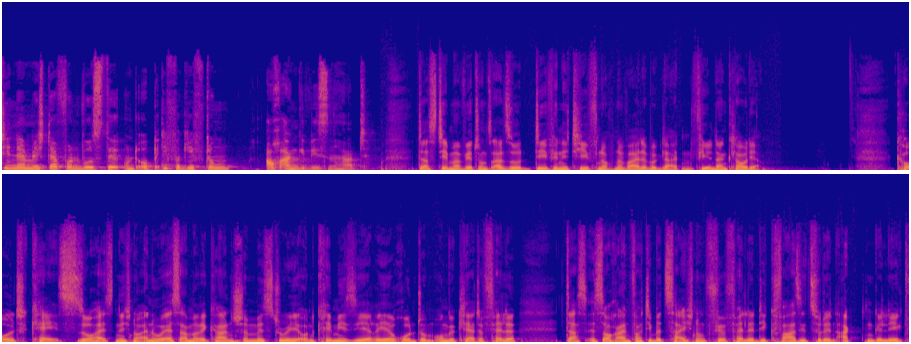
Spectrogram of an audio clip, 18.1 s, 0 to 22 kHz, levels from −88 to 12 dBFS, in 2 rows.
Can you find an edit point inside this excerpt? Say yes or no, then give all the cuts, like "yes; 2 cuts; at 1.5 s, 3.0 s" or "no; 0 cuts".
yes; 1 cut; at 1.6 s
